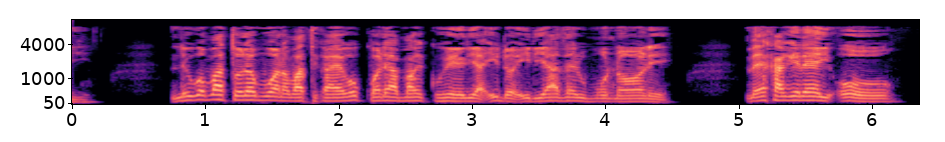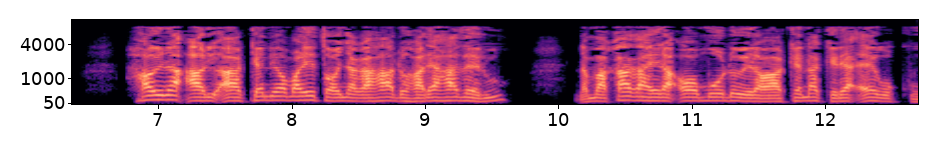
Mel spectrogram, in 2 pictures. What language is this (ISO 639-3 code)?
kik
